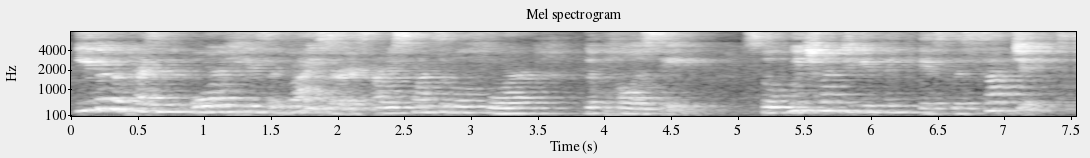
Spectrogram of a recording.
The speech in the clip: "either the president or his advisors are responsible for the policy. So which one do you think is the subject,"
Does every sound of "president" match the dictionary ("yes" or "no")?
yes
